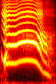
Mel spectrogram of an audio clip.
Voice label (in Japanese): やーあ, Voice; Voice&Breath; Vocaloid 6.5.1; Otomachi; VOCALOID6 AI OtomachiUna Spicy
